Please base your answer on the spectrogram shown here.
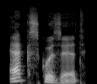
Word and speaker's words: exquisite: The accent properly should be on the first syllable in the words exquisite and hospitable.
